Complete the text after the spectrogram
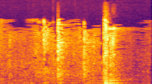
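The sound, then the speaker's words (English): A door being forced by two armed men breaking into an apartment in Dallas, caught on a Ring camera: a few sharp knocks and bangs build to one heavy, booming slam near the end over a steady background hiss, with no one speaking. “I think this was the door.”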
